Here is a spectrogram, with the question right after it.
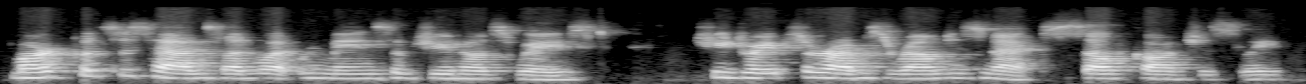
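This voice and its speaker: Woman reading out script directions, lowish voice, kinda lo-fi sound. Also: measured pace. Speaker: reader of stage directions. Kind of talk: scripted narration at a live table read.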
